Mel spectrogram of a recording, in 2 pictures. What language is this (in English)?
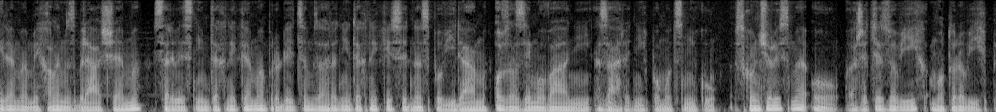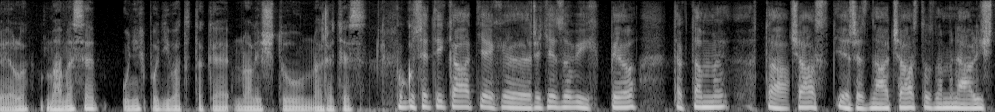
Czech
